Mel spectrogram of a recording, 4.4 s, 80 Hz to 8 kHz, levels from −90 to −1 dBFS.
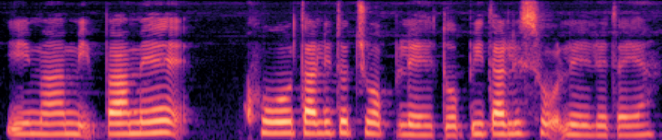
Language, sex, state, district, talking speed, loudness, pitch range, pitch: Wancho, female, Arunachal Pradesh, Longding, 150 wpm, -19 LUFS, 205-230 Hz, 220 Hz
